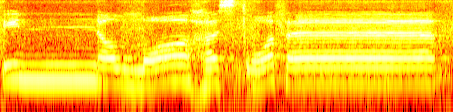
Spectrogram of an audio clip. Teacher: ان اللہ، پھر سے نون پہ شد آئی تو نون پہ غنہ کر لیا۔ لفظ اللہ کو ہم نے پر پڑھا کیونکہ لفظ اللہ سے پیچھے زبر ہے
